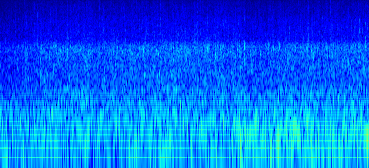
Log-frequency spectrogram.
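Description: A clear mountain stream in the Altai runs over rocks, giving a steady, close, continuous rush of water with no pauses.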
